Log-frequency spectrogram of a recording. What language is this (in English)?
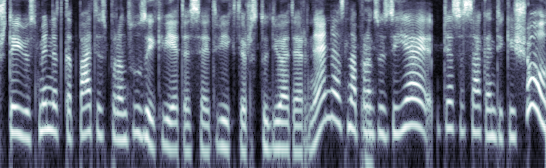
Lithuanian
